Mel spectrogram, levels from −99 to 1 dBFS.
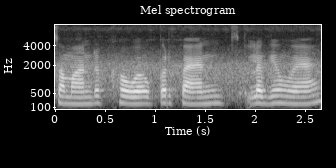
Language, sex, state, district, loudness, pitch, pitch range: Hindi, female, Punjab, Pathankot, -17 LUFS, 195 Hz, 190-205 Hz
